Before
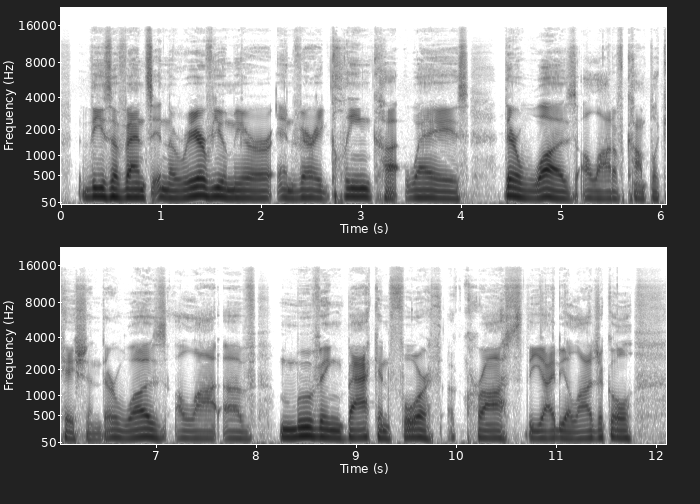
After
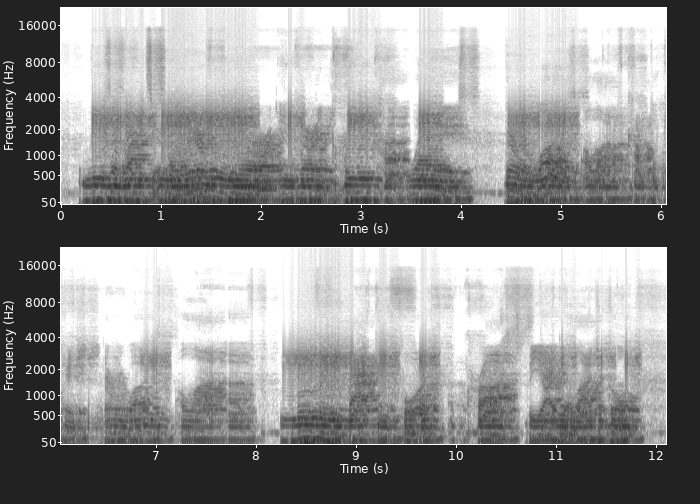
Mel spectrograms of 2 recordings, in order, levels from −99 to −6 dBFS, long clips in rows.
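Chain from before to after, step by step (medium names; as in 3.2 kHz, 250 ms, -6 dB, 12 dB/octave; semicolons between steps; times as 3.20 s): rattle on loud lows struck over -22 dBFS, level -17 dBFS; peaking EQ 5.5 kHz -14.5 dB 1.4 oct; 5.92–8.36 s: level held to a coarse grid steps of 16 dB; peak limiter -19.5 dBFS, peak gain reduction 10.5 dB; ring modulator 180 Hz; gated-style reverb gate 150 ms rising, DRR 1 dB; trim -1.5 dB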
